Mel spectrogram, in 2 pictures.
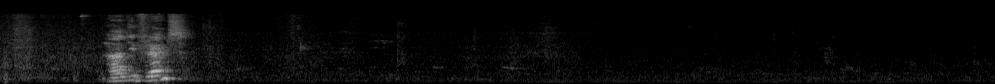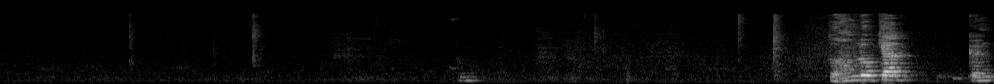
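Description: A man speaks in short, loud bursts.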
